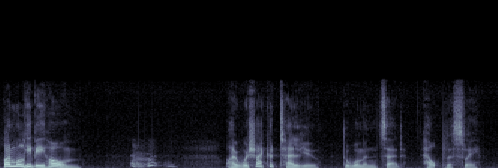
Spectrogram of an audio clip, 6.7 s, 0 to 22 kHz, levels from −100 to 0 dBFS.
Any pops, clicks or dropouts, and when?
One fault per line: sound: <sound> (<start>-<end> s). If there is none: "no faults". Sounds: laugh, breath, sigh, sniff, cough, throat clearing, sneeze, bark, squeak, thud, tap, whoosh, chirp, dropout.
sound: throat clearing (1.7-2.4 s)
